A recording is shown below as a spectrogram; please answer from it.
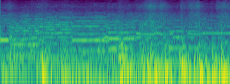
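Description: Gendang beleq ensemble playing: large Sasak barrel drums struck with mallets in a driving rhythm, with a held high melody line sounding above the drums.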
